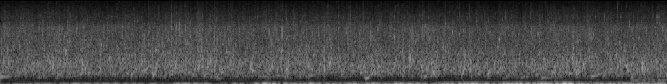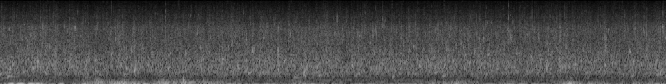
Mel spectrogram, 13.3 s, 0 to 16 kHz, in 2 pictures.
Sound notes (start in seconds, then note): 2.7 water burbling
